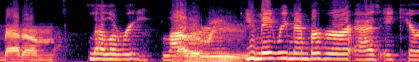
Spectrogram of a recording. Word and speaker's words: LaLaurie: Now, I always forget how to pronounce her name, Madame... Lalaurie.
